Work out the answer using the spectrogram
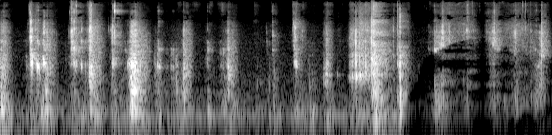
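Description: Crunching and chewing of a bitten raw round Thai eggplant: a quick, irregular run of crisp crunches that thins out about four seconds in.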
